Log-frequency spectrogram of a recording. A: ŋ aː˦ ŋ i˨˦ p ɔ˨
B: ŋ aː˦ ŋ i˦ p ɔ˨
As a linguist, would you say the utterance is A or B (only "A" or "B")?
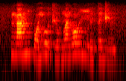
B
